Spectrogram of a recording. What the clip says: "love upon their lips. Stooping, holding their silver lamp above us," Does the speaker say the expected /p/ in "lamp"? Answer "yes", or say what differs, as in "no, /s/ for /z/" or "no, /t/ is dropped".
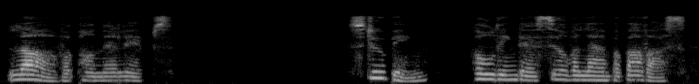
yes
